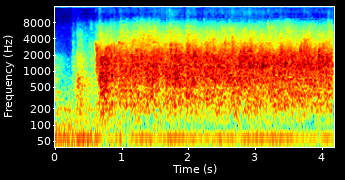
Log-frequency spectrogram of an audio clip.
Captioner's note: applause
